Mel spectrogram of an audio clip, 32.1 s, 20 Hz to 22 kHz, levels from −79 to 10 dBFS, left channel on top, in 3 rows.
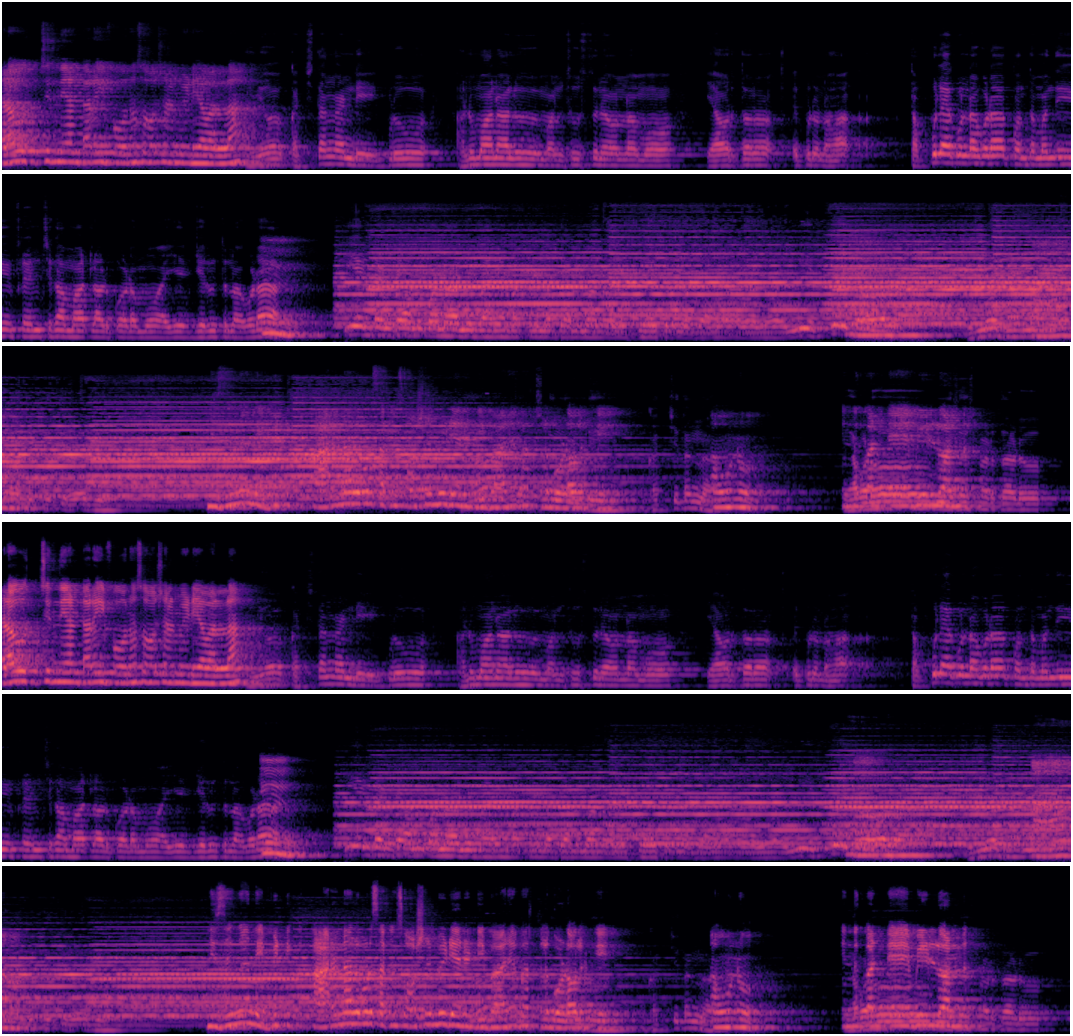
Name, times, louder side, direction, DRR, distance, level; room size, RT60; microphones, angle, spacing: voice 1, 0.0-2.4 13.3-13.6 19.1-19.9 21.0-21.6 23.4-24.2 24.5-27.5 28.4-28.9 29.8-31.0, right 3 dB, 55° right, 1.6 m, -25 dB
voice 2, 2.4-4.3 4.5-6.8 7.0-8.5 9.1-13.5 14.1-20.0 20.3-22.5 26.0-27.6 27.8-28.6 29.8-31.7, left 3 dB, 75° left, 0.8 m, -32 dB
sound 1, 14.0-27.8, left 3 dB, 45° left, 0.9 m, -25 dB
16.5 x 8.3 x 9.7 m
head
